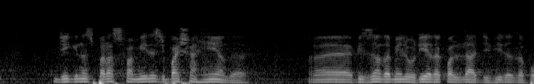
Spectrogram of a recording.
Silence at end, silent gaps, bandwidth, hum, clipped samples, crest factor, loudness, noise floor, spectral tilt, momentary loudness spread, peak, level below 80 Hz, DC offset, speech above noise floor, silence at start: 0 s; none; 5.8 kHz; none; under 0.1%; 22 dB; -33 LUFS; -56 dBFS; -11 dB/octave; 9 LU; -10 dBFS; -40 dBFS; under 0.1%; 25 dB; 0 s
